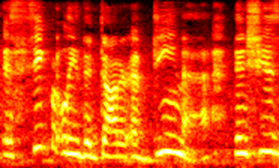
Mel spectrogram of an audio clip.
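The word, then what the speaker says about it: Dinah: The biblical text never says she is Dena's child. I know some of you call her Dina, okay? But the correct p pronunciation is dena.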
